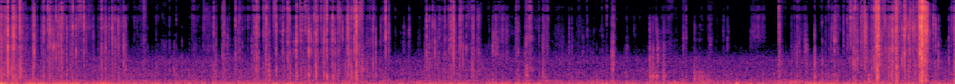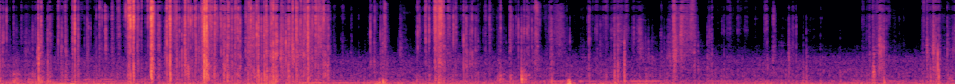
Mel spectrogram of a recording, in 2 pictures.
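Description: Plastic packaging crinkling and tearing as hands unwrap a digipack album, with scattered taps and rustles of paper and card. A louder run of sharp crackles comes about halfway through.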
